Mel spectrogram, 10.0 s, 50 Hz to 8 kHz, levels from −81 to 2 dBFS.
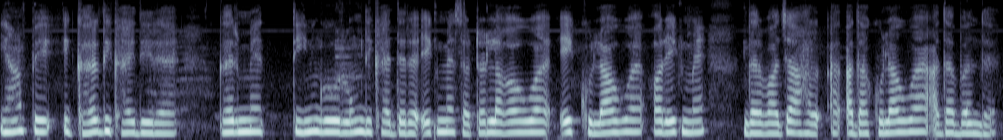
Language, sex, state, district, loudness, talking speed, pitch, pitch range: Hindi, female, Jharkhand, Deoghar, -17 LUFS, 235 wpm, 230 Hz, 215-240 Hz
